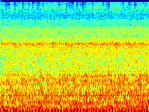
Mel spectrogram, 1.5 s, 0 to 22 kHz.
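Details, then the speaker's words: 2014 car brought in for a misfire with no codes and no check engine light; at this moment steady even idle, smooth low rumble, no stumble or skip; running fine. "Right now, you can observe it's running smooth."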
